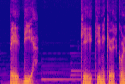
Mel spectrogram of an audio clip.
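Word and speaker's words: παιδεία: eje de la paellace que estoy pronunciando mal el griego me toca tomar algunas clases de griego creo que en vez de pay de ella se dice pedía que tiene que ver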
